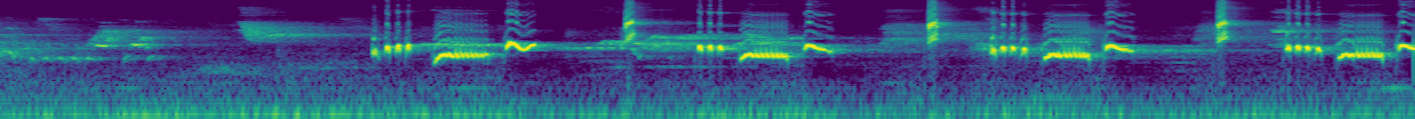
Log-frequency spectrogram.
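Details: White-rumped shama in full song, used to train voices and spur birds to sing for contests: loud, repeated phrases of sharp clicks and rich whistled notes, roughly every second.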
